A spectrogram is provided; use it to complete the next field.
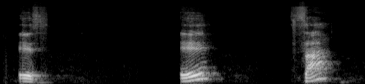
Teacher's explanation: ¿Dónde se carga la voz? En la penúltima sílaba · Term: palabra llana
